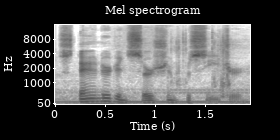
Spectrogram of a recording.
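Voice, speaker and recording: A man's voice: on the low side, wildly swooping pitch, moderate pace, creaky, heavy background noise. A man doing casual game commentary as a streamer, muttering wry asides to viewers.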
